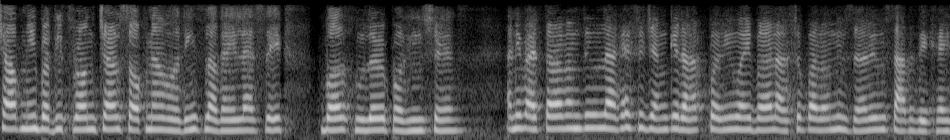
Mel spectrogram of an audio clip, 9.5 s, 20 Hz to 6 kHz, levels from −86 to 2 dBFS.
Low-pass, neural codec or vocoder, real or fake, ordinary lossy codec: 5.4 kHz; codec, 16 kHz in and 24 kHz out, 0.4 kbps, LongCat-Audio-Codec, two codebook decoder; fake; MP3, 48 kbps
